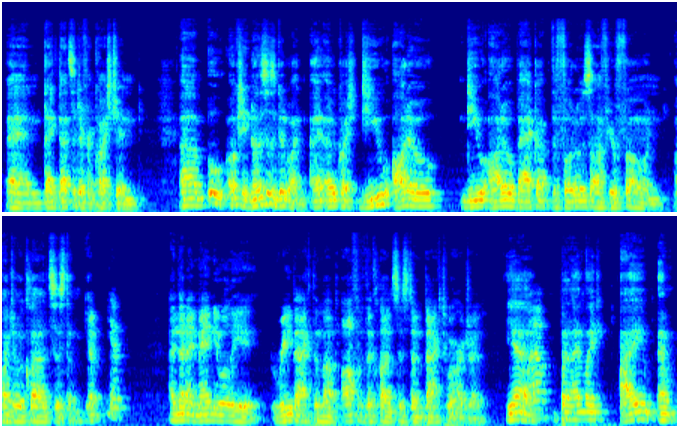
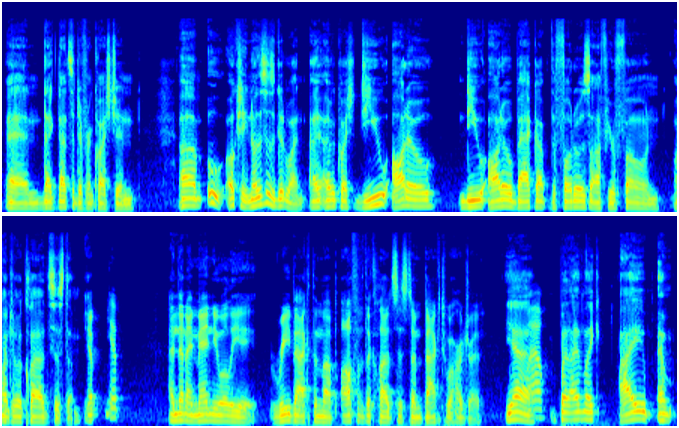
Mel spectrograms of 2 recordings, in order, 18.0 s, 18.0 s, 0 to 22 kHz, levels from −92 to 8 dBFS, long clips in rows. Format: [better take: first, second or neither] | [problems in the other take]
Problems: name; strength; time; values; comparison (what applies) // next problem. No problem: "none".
second | off-mic speech; far // room echo; very slight; dies away in 0.2 s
